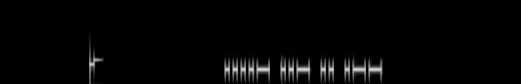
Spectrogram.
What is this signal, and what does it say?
Morse code, heard as a keyed tone, about 30 wpm, 700 Hz. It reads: 4UIW
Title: Four Challenging Letter-Number Combinations 30wpm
